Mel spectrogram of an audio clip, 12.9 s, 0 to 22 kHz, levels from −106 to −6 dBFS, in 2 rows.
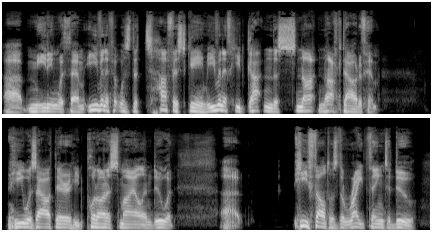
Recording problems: none

